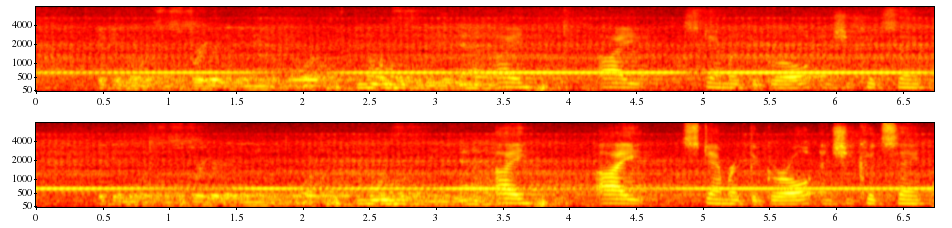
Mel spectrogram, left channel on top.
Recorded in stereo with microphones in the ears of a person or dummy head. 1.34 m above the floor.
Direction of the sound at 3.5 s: 55° right (ahead or behind).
